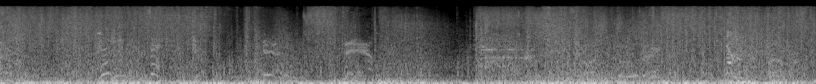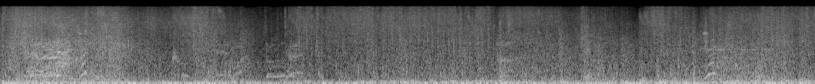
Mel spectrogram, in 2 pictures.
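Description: Explosions burst with loud booms.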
